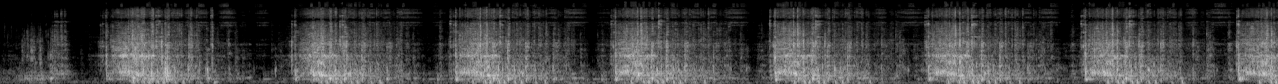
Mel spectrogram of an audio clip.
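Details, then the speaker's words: Abandoned Yard Machines (MTD) push mower, 4HP Quattro Briggs & Stratton, first start on two-cycle mix, oil in carb from tipping: rough bursts every ~1.5 s, catching then sagging; coil good, oil blew from exhaust, owner hopes not bad rings. "try some carb spray maybe there's a little too much oil all right well it run we got a good coil"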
